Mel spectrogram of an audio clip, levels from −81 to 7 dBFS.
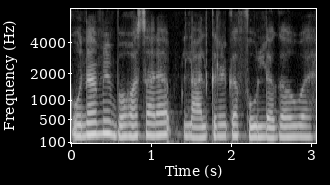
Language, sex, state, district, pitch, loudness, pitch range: Hindi, female, Jharkhand, Ranchi, 195 Hz, -17 LUFS, 185-210 Hz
